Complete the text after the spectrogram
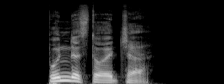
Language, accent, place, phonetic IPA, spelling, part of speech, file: German, Germany, Berlin, [ˈbʊndəsˌdɔɪ̯t͡ʃɐ], bundesdeutscher, adjective, De-bundesdeutscher.ogg
- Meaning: inflection of bundesdeutsch: 1. strong/mixed nominative masculine singular 2. strong genitive/dative feminine singular 3. strong genitive plural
